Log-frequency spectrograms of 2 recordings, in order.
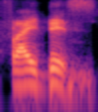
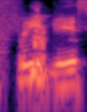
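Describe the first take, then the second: First: The first syllable sounds like 'fry'. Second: The first syllable sounds like 'free'. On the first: It means the days of the week after Thursday. The speaker calls it right. "Ini bacanya Friday" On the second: It means days off or free days. The speaker calls it wrong. "Kalau kamu baca free days itu artinya hari bebas atau hari libur"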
